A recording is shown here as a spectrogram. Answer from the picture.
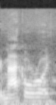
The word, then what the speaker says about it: McIlroy: I like to tell the folks at McIlroy Road, I'm going to keep saying that so you know it, say it right. Think of the golfer, Rory McIlroy. It's not spelled the same, but it's pronounced the same.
